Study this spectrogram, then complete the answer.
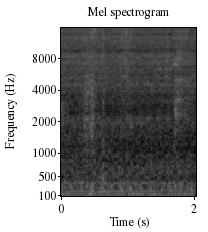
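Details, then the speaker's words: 1.4 HDi diesel idling after DPF (FAP) cleaning without removal, vinegar poured in via the sensor hose and left 15 minutes: deep, even diesel rumble at steady beat, no knocks or misses; engine running well, not damaged. "Donc là le moteur il tourne bien, le moteur n'est pas cassé,"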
